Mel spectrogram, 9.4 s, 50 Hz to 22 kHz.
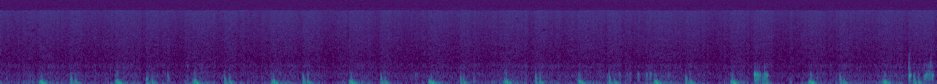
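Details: Heart recorded lying on the back: regular low paired thumps at about 78 beats a minute; heart sounds.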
